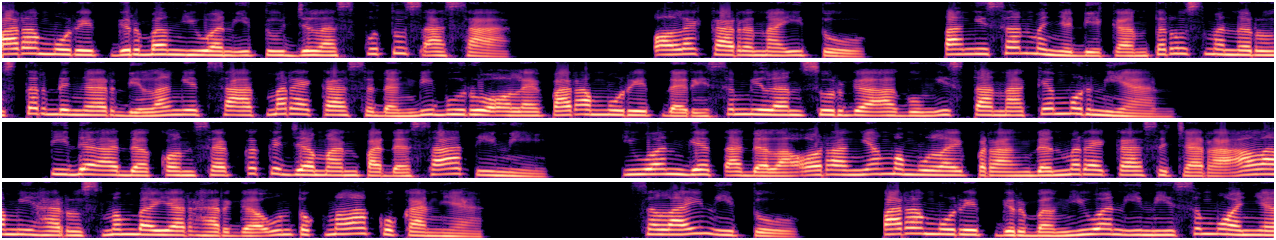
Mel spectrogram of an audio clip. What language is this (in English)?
Indonesian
